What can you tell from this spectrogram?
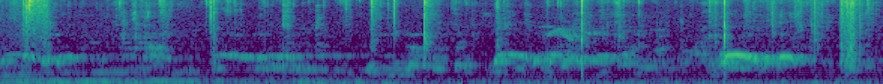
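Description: Water spinach stems snapped and torn by hand, a scatter of sharp, irregular snaps at uneven intervals.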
